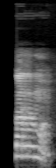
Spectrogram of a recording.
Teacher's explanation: कर्म, बघा कर्म, सूर्य, सूर्य येतात बघा. आधी र येणार आहे, त्याच्यानंतर व्यंजन असतं, त्यावेळेस रचा उच्चार अर्धा होतो, अपूर्ण उच्चार होतो, मग तो रचा लिहित असताना जोडाक्षरामध्ये तो रफार लिहिला जातो. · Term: रचा अपूर्ण उच्चार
